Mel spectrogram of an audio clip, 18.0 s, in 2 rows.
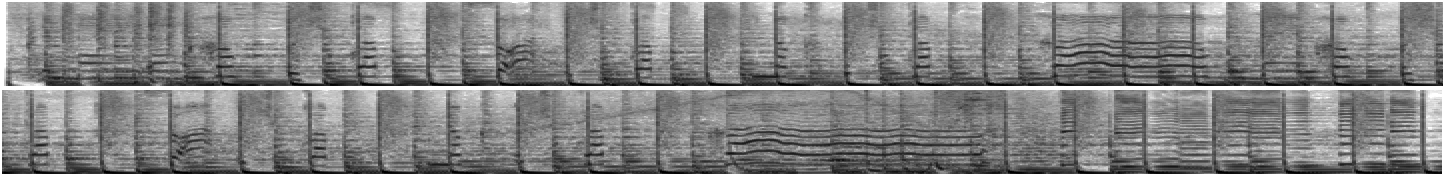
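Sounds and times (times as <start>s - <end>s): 
remix music: 0.0s - 17.9s.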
